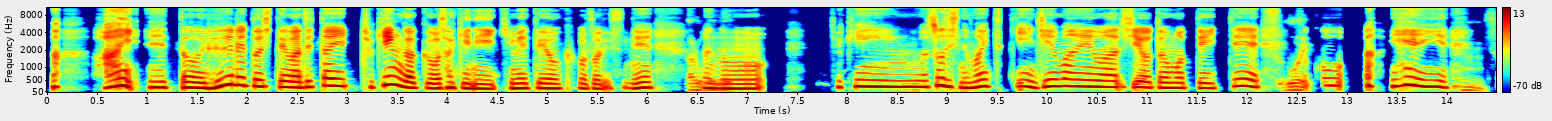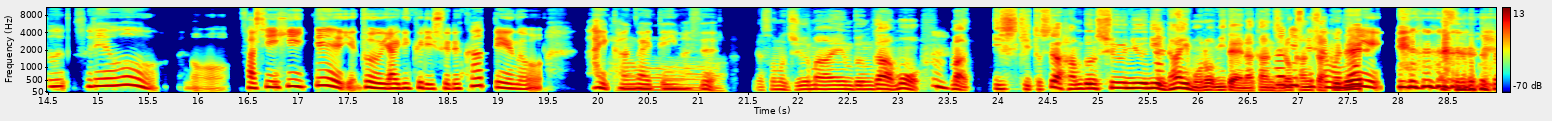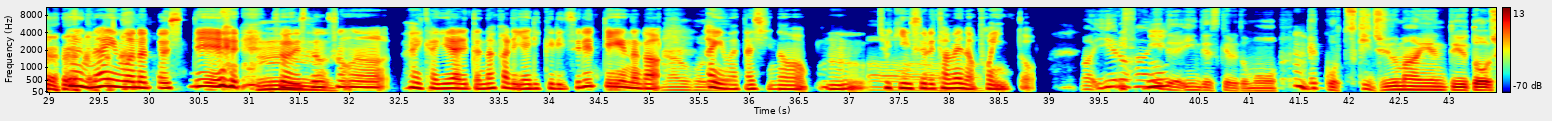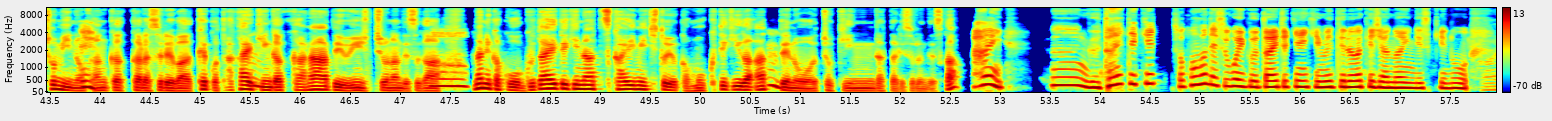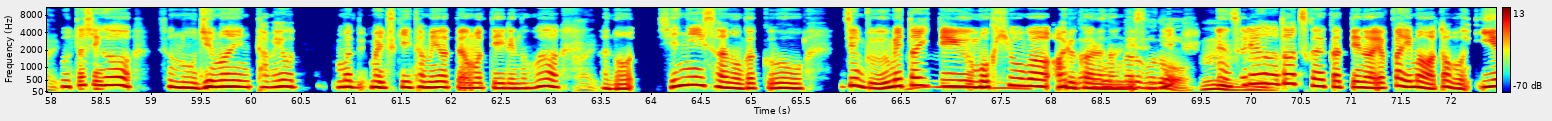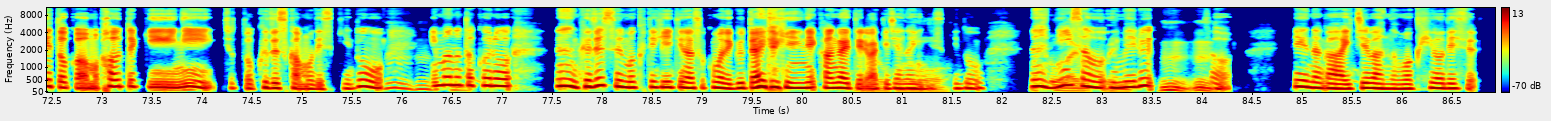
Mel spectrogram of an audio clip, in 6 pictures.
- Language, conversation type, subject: Japanese, podcast, お金の使い方はどう決めていますか？
- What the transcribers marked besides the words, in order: laugh; chuckle; other background noise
